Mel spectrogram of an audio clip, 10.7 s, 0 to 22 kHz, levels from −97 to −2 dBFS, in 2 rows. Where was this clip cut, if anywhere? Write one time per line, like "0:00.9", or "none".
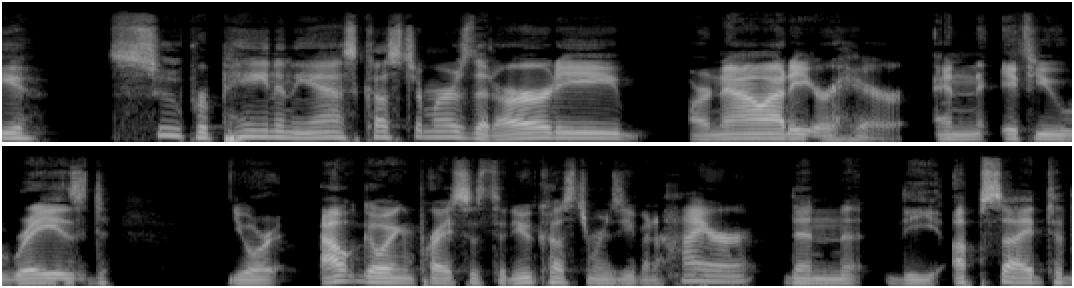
none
